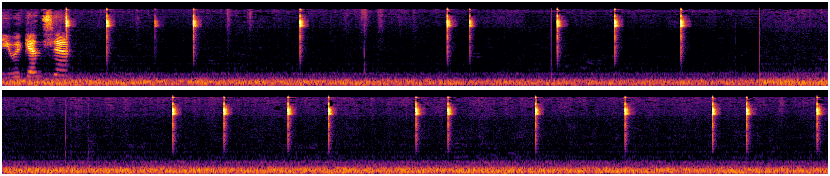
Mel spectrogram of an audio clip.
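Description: Short pops sound as rubbish is picked up, one after another.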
